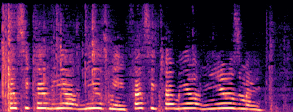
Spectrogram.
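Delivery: very high, loud, shrill screaming bug voice. Voicing the ladybug on the craft paper: put-on screaming ladybug voice. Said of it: "this ladybug is just screaming at me".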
